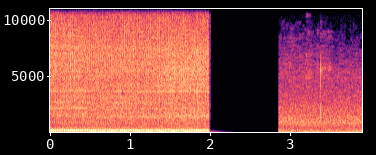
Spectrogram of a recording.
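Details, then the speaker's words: 2G Mitsubishi Eclipse (GT35R turbo build) starting after crank/cam position sensor replacement and battery connected 5 days: smooth, even idle with no stumble or hunting; battery drain appears fixed, watching whether it stalls. "Sounds like it's going to start. Perfect. All right, so it seems like the battery drain is fixed. We'll let it run and just see how it reacts with the, hopefully it doesn't stall."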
